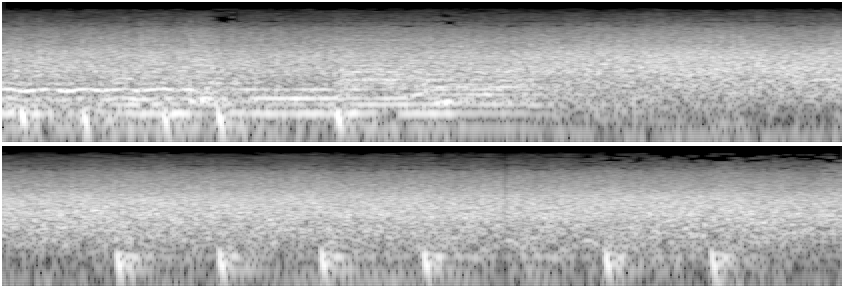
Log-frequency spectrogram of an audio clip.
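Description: A live band's final held chord dies away a few seconds in, and a large concert audience applauds, with short low thumps about twice a second under the applause.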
